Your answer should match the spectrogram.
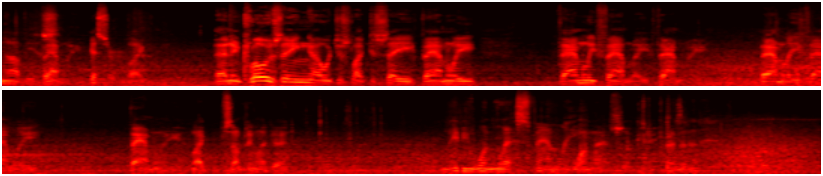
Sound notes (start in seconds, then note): none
